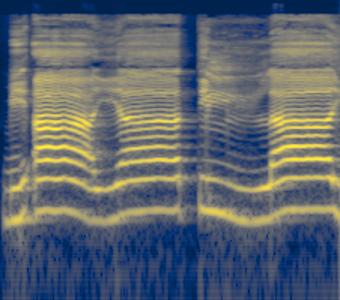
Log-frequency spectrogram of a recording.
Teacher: اللہ کے لام سے پہلے زیر ہے تو اللہ کا لام باریک پڑھیں گے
